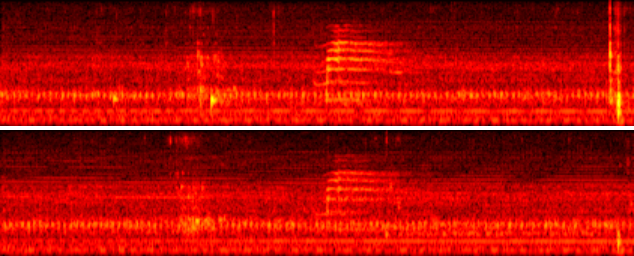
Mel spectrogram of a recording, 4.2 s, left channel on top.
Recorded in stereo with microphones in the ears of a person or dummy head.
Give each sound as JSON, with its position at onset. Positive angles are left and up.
{"t": 2.1, "sound": "a cat meowing", "side_deg": 15, "distance_m": 0.6}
